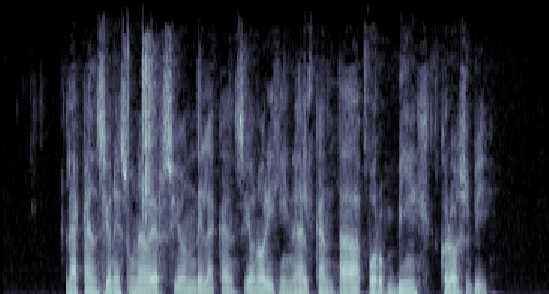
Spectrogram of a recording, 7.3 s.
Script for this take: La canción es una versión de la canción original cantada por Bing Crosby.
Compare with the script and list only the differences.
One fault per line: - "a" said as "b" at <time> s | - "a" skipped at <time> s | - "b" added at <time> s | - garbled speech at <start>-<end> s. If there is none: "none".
none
